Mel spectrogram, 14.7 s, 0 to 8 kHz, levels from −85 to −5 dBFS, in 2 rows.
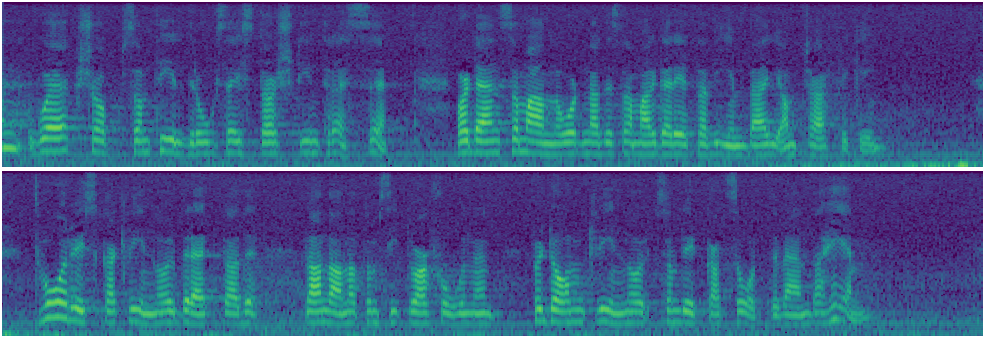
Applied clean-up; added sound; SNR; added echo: none; Cricket / Motor vehicle (road); 19 dB; none.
